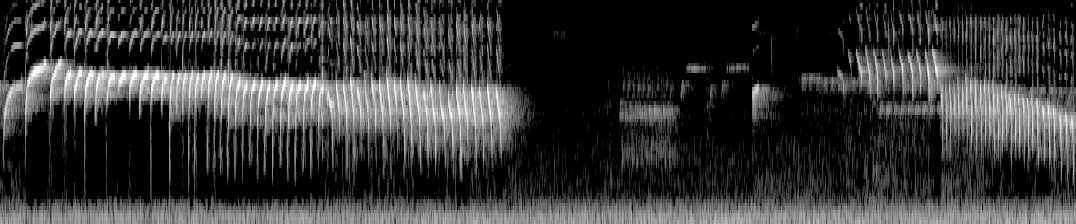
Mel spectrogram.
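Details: Timbrado canary song, a long fast rolling trill that slowly falls in pitch for several seconds, a pause with faint notes, then the trill resumes, sliding downward.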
